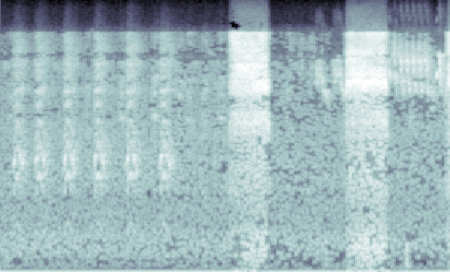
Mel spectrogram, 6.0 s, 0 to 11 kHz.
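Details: Smallest barn owl chick being fed by its mother at Starr Ranch, 6 March 2011, morning; soft rhythmic clicking pulses about every half second, then two loud, harsh hissing screeches, each lasting half a second, trailing into chatter.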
